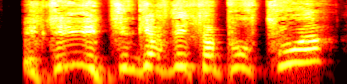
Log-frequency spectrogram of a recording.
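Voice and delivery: high, loud astonished outburst; astonished exclamation. Acted. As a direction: blurt it out in shock. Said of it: "s'exclama Ron".

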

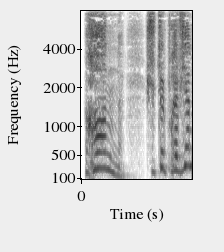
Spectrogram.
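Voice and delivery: high, loud, urgent warning; alarmed. A narrator's reading. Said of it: "répéta Hermione alarmée".

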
